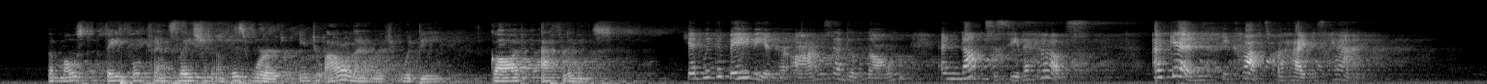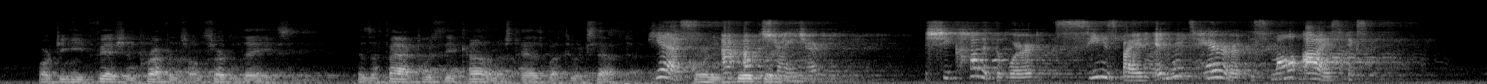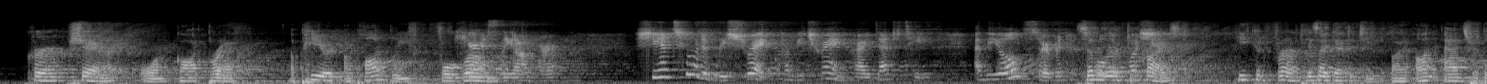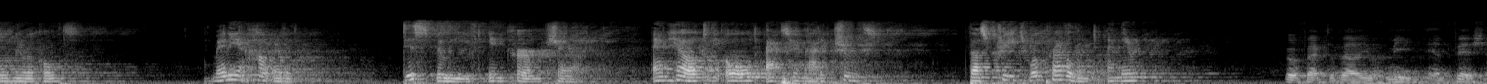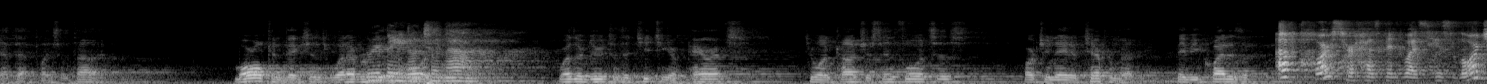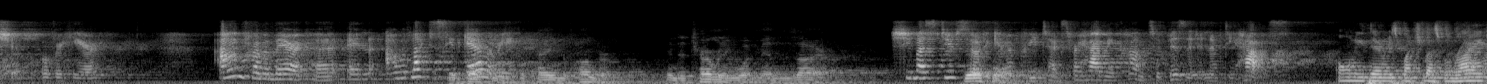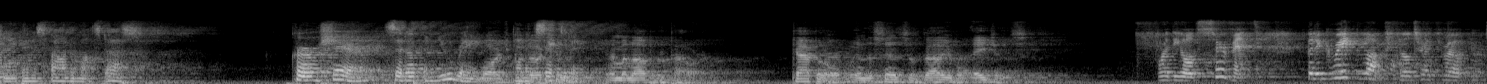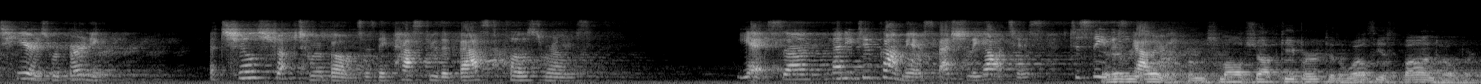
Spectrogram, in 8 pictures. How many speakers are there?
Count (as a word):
three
